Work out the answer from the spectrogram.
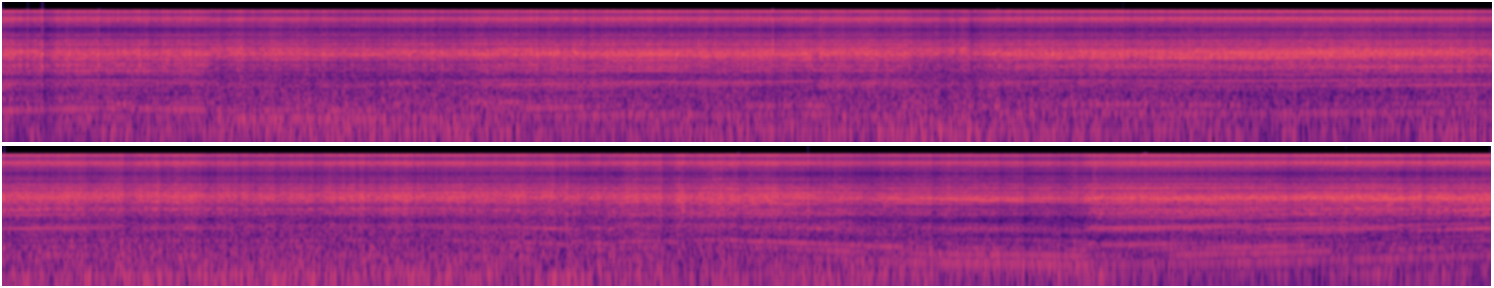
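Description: Twin-cylinder road-racing motorcycle engine at high revs, heard from the bike itself, its pitch climbing and dropping again and again as the rider accelerates, shifts and slows for corners, over a steady rush of wind.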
